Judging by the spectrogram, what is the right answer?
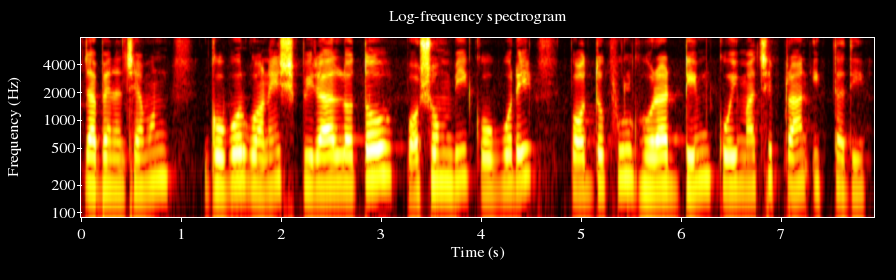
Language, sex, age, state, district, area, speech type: Bengali, female, 18-30, West Bengal, Paschim Bardhaman, urban, spontaneous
